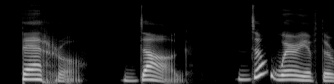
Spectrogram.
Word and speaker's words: perro: But but two Rs together, the double R, are strong and rolled. Perro dog.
